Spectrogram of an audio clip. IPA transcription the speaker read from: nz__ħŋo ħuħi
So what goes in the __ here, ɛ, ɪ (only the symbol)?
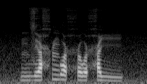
ɪ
